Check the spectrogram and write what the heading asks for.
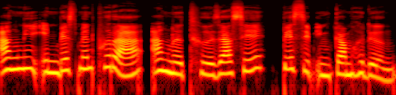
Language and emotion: Bodo, happy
